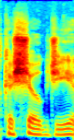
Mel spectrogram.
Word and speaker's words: Khashoggi: I understand that is the correct pronunciation, hard G, soft G. Jamal Khashoggi,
